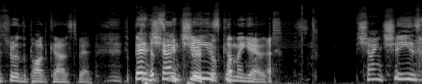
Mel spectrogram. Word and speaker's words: Shang-Chi: Chief among them, I suppose, is Shang-Chi. Shang-Chi, I believe, is the best way to say it. Shang-Chi, is that how it's pronounced?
